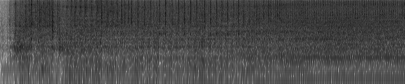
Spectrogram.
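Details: Small generator, low-oil shutdown disconnected, running on choke: stumbles and pops unevenly, then steadies as carb spray is applied at the rear intake; suspected air leak at the carburetor insulator block, not confirmed.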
